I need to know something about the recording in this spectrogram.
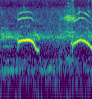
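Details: Newborn kitten crying as Kitty, a four-year-old female domestic cat, gives birth indoors on a bed, helped through a tiring labour. Two clear, high mewing cries, each arching up then sliding down, about a second apart, over a low indoor hum.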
